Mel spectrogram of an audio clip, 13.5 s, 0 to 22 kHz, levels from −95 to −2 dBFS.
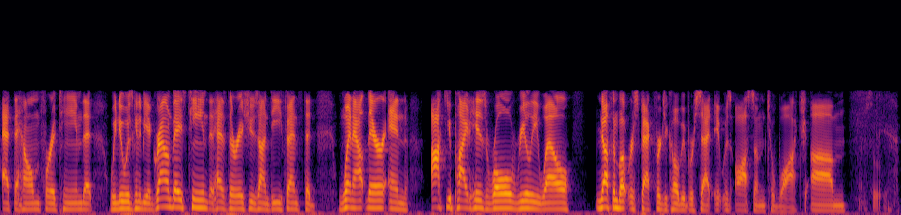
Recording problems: high frequencies cut off; severe; nothing above 4 kHz

